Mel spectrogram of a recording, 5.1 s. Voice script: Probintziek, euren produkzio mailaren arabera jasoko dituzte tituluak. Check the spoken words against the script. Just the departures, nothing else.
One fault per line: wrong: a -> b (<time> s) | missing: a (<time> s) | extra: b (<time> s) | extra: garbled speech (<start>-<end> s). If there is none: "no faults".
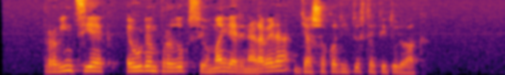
no faults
